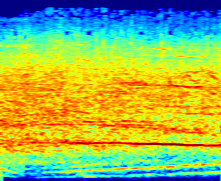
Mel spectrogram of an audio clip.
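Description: Home basketball crowd at the Huntsman Center during a Kansas vs. Utah men's game, a steady loud roar of cheering and crowd noise filling the arena without pause.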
